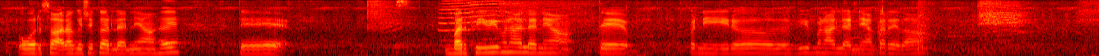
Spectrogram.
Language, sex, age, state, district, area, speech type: Dogri, female, 30-45, Jammu and Kashmir, Samba, rural, spontaneous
